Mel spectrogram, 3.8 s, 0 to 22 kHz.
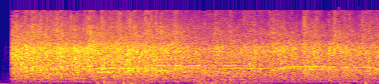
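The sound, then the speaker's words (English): A crowd breaks into sustained applause for an 80-year-old woman. The dense wash of many hands clapping starts abruptly and holds steady and loud throughout, with no voices standing out. “They're clapping her.”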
